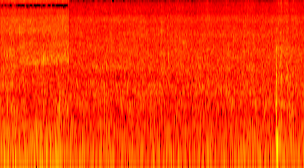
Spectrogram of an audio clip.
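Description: Faint, steady running of a shallow stream, slightly quieter after about a second and a half, with one sharp knock near the end.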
